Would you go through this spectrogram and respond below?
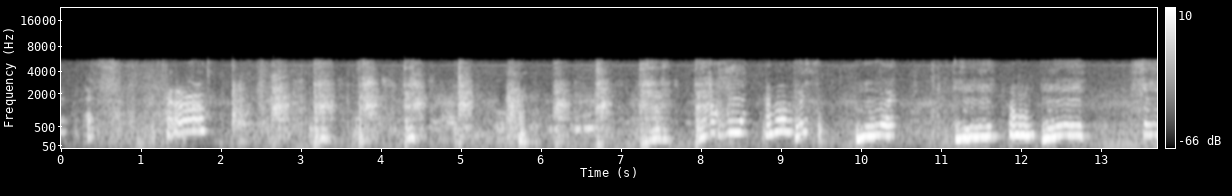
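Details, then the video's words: Older female guide dog greeting a returning visitor with happy soppy noises; a run of wavering, bending whines and moaning yips, repeated in quick bursts, over a woman talking affectionately in a small room. "Ivy making soppy noises when she greets me"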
